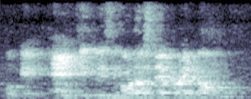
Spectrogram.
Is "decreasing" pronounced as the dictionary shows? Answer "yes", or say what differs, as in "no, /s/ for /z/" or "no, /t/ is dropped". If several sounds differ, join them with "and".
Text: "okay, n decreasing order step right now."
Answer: no, /l/ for /ɹ/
